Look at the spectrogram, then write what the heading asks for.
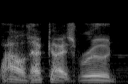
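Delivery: aside stage whisper. Aside to another character during a title confrontation, stage whisper. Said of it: "stage whisper to Delaney".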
